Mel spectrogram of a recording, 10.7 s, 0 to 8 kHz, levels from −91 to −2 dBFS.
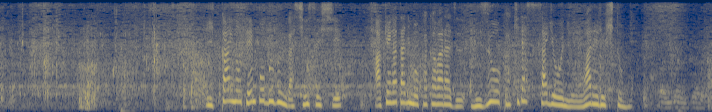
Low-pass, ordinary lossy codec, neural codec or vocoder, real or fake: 7.2 kHz; none; none; real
